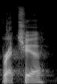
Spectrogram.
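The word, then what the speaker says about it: breccia: So this basalt this is breia. It's pronounced brechia.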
